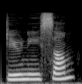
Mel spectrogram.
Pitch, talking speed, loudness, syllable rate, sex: 255 Hz, 290 wpm, -13 LUFS, 5.9 syllables/s, female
